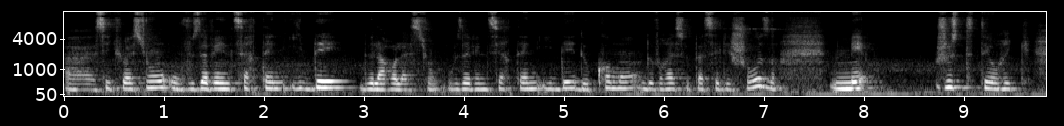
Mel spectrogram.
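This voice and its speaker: A dark, mellow, somewhat breathy voice speaks in a flat monotone, with audible room echo. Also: woman, medium pitch for a woman. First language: not French (speaking French). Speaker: tarot card reader. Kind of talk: tarot reading. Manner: halting, many fillers.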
